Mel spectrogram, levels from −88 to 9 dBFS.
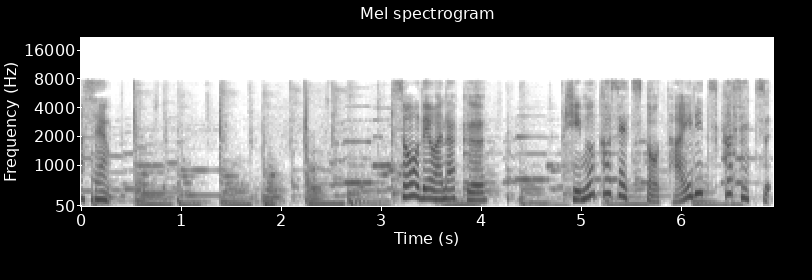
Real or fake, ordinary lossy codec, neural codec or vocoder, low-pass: fake; none; codec, 16 kHz, 4 kbps, X-Codec, HuBERT features, trained on balanced general audio; none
